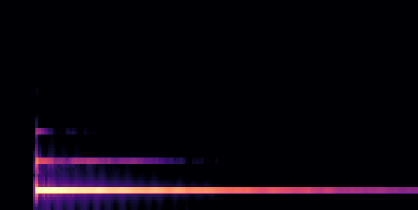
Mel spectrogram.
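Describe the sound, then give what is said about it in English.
A single bell is struck once to begin a time of reflection, then rings on with a steady mid-pitched tone that fades very slowly over several seconds, with fainter higher overtones dying away first. No one speaks. “A bell will ring us into this time, and then a bell will bring us back, where we will hear the first part of the story of Holy Week.”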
